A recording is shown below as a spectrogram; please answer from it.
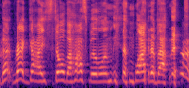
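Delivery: tiny, high, little creature voice. Narrator reading a character's line in a story, in a tiny voice. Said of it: "The tiny voice says".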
